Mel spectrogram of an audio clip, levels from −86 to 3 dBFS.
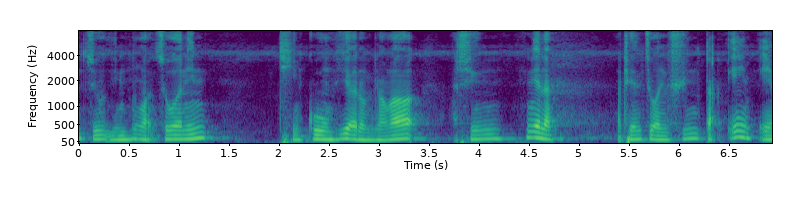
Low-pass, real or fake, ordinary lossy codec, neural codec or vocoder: none; fake; none; codec, 16 kHz, 2 kbps, FunCodec, trained on Chinese and English, 25 frames a second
